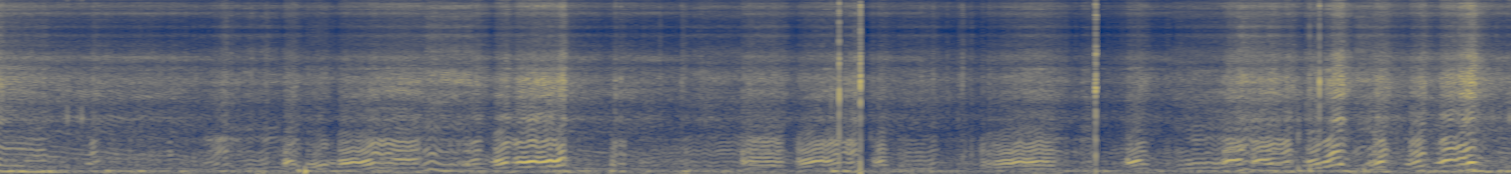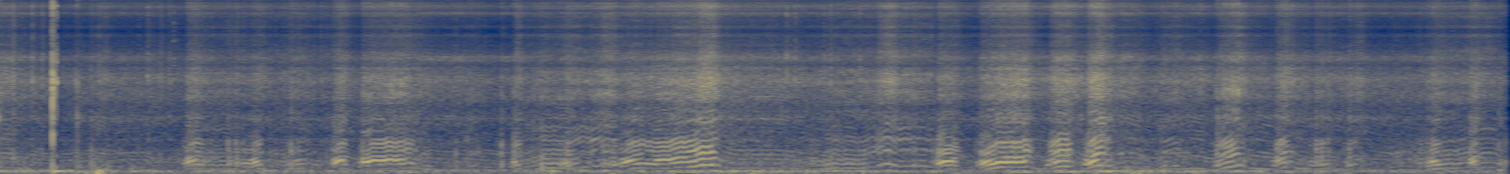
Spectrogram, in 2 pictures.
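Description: Dirt bike engine revving up and down over and over as the throttle is opened and closed, its pitch rising and falling in short surges. A few sharp knocks stand out along the way.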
